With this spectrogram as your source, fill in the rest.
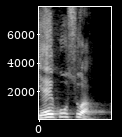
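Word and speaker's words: יהושע: 둘 다 같은 어원을 가진 단어인데 원래 이 예호수아, 히브리어로 예호수아라고 발음을 하는데 이 히브리어가 바벨론 포로기를 거치면서 예슈아라는 말로 좀 짧아졌고요.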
